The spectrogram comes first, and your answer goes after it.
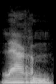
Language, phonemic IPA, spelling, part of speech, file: German, /lɛʁm/, Lärm, noun, De-Lärm.ogg
- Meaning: noise, din, racket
